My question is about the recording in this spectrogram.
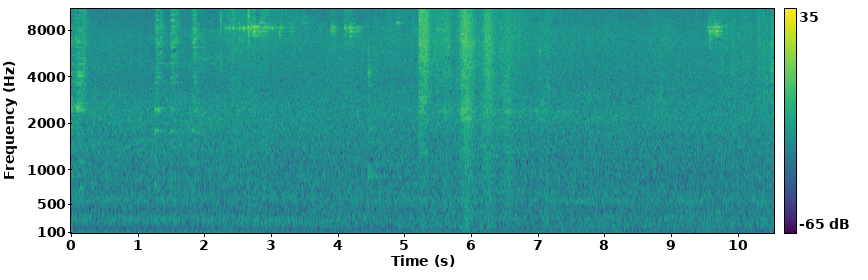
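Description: Steady low background hum, with a few soft rustles and clicks about five to six seconds in from a hand scooping puffed rice out of a plastic-lined sack.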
